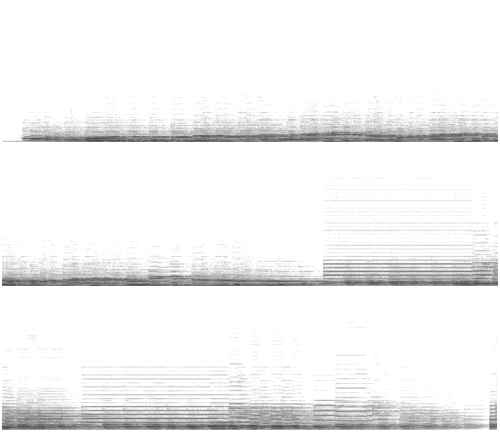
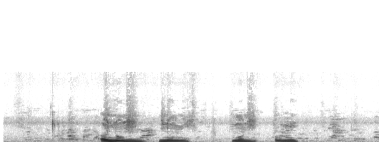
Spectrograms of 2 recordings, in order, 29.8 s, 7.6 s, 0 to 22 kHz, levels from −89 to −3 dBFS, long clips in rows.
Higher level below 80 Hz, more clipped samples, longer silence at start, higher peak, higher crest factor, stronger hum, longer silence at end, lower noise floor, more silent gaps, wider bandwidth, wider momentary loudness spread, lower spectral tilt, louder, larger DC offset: about the same, -58 dBFS vs -56 dBFS; neither; second, 0.4 s vs 1 s; second, -18 dBFS vs -6 dBFS; about the same, 16 dB vs 18 dB; neither; about the same, 0 s vs 0 s; about the same, -56 dBFS vs -56 dBFS; neither; first, 10.5 kHz vs 7 kHz; second, 9 LU vs 23 LU; about the same, -7.5 dB/octave vs -8.5 dB/octave; second, -34 LUFS vs -23 LUFS; neither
